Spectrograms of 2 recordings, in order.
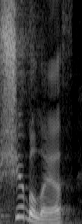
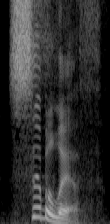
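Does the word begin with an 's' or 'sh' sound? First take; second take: sh; s. First: The word begins with a 'sh' sound. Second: The word begins with a plain 's' sound. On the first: The speaker is marked as an insider. The speaker calls it right. "couldn't say the word correctly" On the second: The speaker is marked as an outsider from Ephraim. The speaker calls it wrong. "He would say Sibboleth instead of Shibboleth"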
